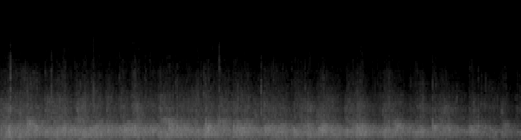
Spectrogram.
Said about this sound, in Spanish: Si lo cree, dar un aplauso fuerte, Señor.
